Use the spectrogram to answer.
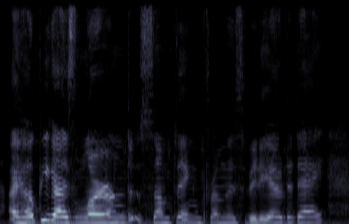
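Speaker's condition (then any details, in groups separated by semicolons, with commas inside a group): Cerebral palsy; severe hip arthritis, hip resection surgery; young adult, long recovery from hip resection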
